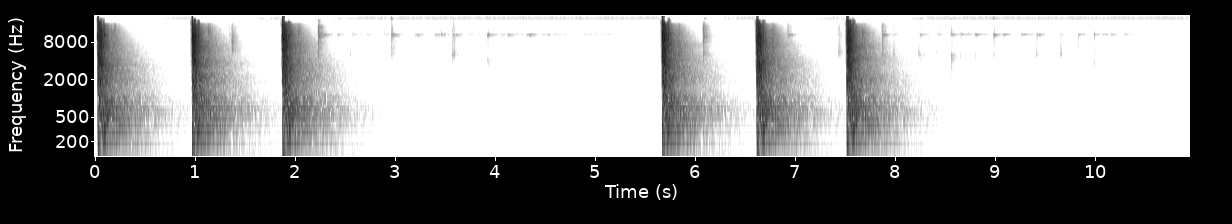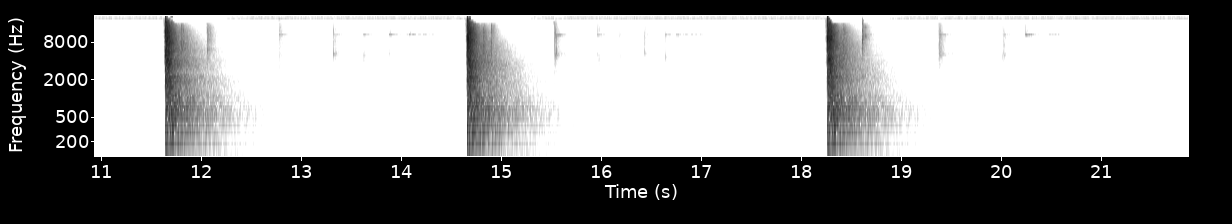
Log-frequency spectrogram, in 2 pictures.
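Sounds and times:
silenced submachine gun shots: 0:00.0 - 0:02.5, 0:05.6 - 0:08.2, 0:11.6 - 0:12.4, 0:14.6 - 0:15.4, 0:18.2 - 0:19.0.

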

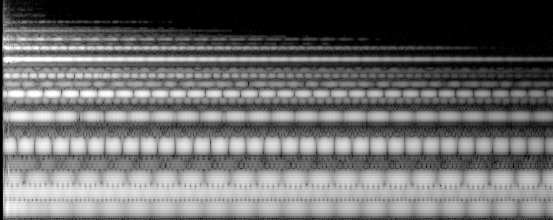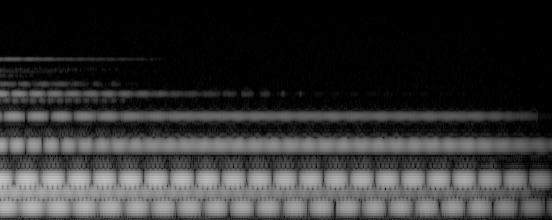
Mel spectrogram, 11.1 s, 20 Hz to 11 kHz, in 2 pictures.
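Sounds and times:
Tibetan singing bowl ringing: 0:00.0 - 0:08.8.

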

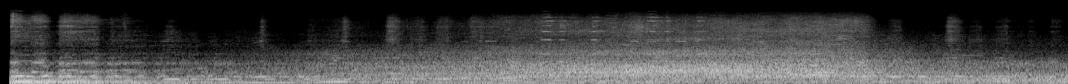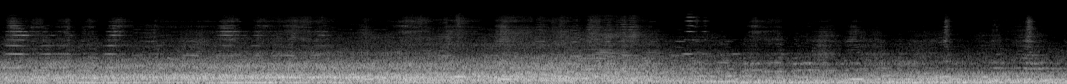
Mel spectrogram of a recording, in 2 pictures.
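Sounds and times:
low attacking atmospheric sound: 0:00.1 - 0:21.3.

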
